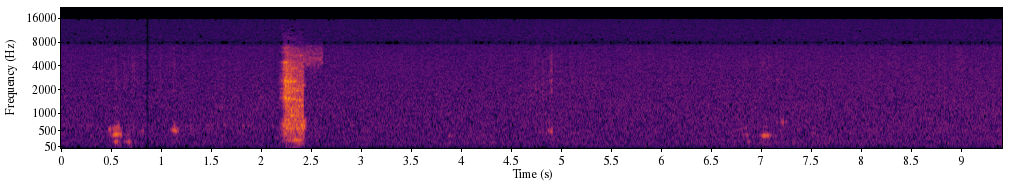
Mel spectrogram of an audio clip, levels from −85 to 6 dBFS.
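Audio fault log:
Throughout: other side's voice leaking through. A second voice sits under the main talker for the whole clip, about 10 dB below it. The likely cause is the talker's own loudspeaker, playing the other side, feeding back into the microphone, with the echo canceller leaving a residue.
0.45–1.42 s, 1.59–1.77 s, 1.95–2.15 s, 2.93–3.22 s, 3.67–5.30 s, 6.15–6.41 s, 6.67–7.98 s: speech suppressed in double talk. The main voice dips by about 5 to 15 dB in these stretches, deepest near 7 s. When both sides talk at once, the canceller likely cannot separate the talker from the echo and turns everything down.
0.85–0.89 s: short concealed packet loss. A brief smear replaces the sound here, where about 20 ms of audio never arrived in time. The receiver filled roughly 18 ms of the gap by continuing the preceding sound, then blended back into the real signal.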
